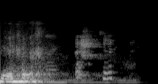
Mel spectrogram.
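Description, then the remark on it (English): A big female Labrador–Cane Corso mix dog barks: one loud, deep, drawn-out bark followed by two shorter, sharper ones, then quiet. “What kind of dog do you have? Oh, she's a lab mixed with a Corso.”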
